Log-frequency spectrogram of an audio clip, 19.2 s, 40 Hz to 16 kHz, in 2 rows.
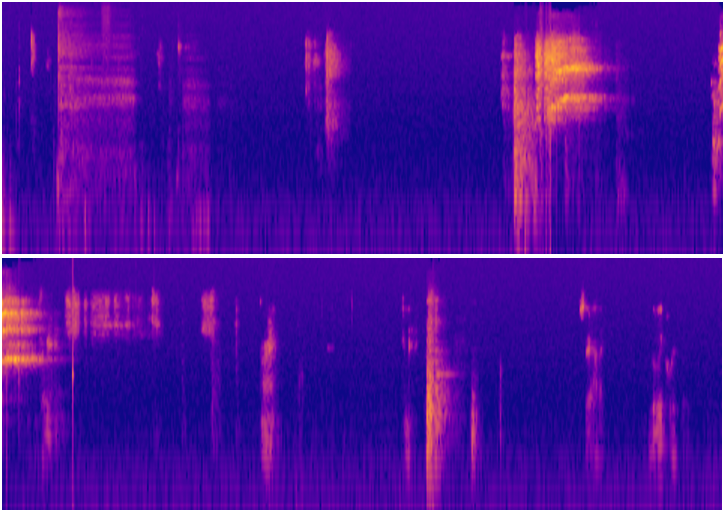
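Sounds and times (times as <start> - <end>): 
dog with its foot stuck yelping: 7.1 - 8.2, 9.5 - 10.6
speech: 18.4 - 18.7.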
